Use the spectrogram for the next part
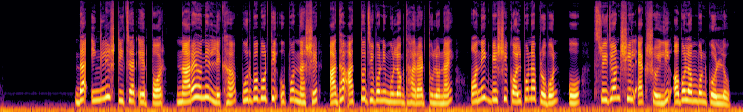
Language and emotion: Bengali, neutral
